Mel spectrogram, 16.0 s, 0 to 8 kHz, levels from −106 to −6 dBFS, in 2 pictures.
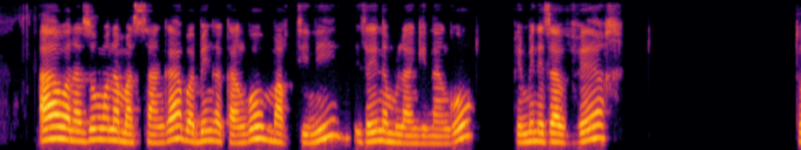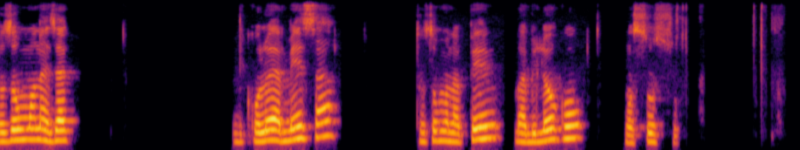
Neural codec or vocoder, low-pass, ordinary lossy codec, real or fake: none; 7.2 kHz; Opus, 64 kbps; real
